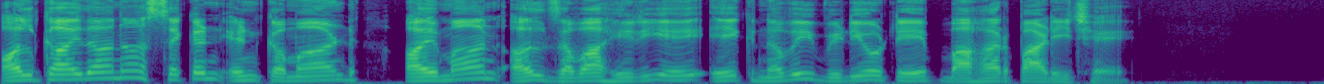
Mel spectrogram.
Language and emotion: Gujarati, neutral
